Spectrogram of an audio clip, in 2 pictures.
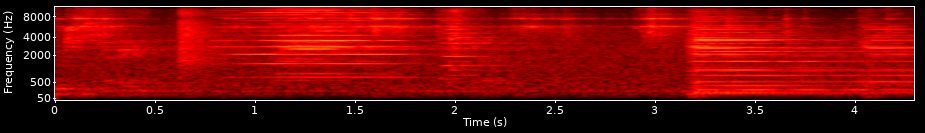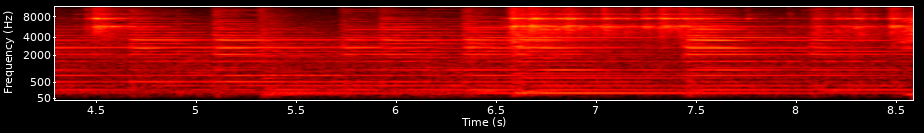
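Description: Acoustic guitar and harmonica starting a song: a few short notes, then, from about three seconds in, held harmonica chords over the strummed guitar.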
